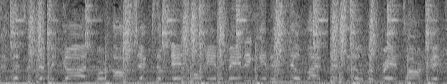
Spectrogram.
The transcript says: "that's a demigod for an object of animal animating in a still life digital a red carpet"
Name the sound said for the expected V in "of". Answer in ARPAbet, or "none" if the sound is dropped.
V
